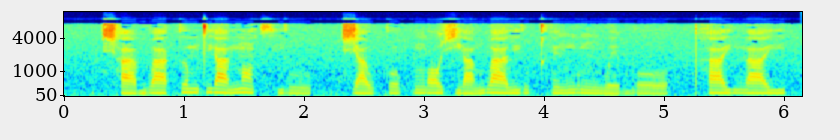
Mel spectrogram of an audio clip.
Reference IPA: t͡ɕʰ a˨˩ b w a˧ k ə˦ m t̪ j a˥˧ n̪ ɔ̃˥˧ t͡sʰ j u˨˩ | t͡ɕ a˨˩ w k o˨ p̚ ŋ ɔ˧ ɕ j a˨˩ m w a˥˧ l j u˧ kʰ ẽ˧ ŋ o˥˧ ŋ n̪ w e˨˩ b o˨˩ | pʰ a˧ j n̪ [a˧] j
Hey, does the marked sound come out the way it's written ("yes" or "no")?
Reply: yes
